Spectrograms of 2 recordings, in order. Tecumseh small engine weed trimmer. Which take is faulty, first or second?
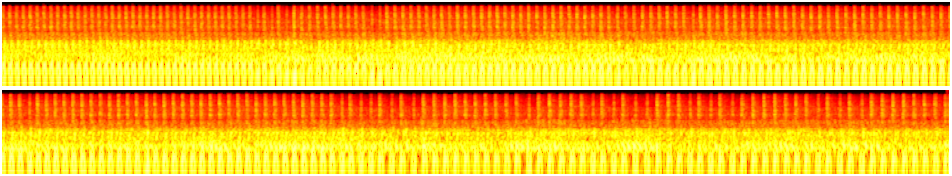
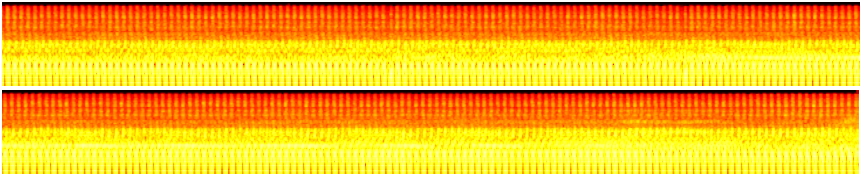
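first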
